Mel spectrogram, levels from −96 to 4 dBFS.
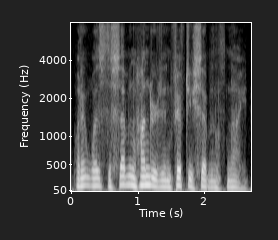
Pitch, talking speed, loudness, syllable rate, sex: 110 Hz, 220 wpm, -17 LUFS, 5.5 syllables/s, male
